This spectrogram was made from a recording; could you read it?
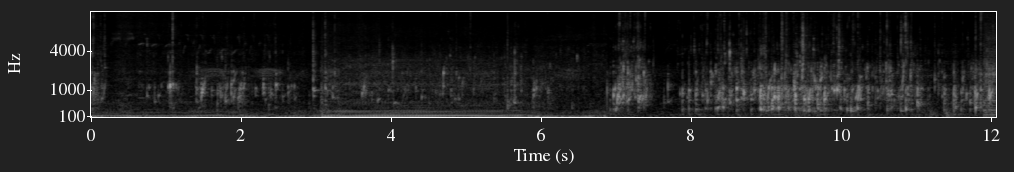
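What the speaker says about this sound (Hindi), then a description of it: "इसमें हमने मधानी चलानी है ताकि ये अच्छे से मिक्स हो जाए" A hand churner (madhani) whirls through milk, sugar and eggs for a traditional village sweet, a sloshing, churning liquid sound that rises to busier, louder splashing in the second half.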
